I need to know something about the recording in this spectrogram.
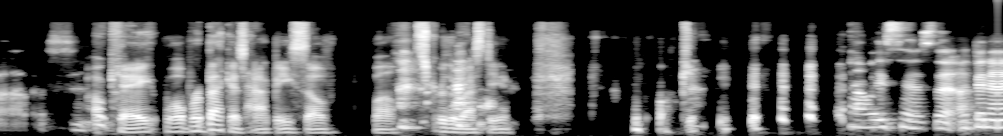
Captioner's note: laughs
